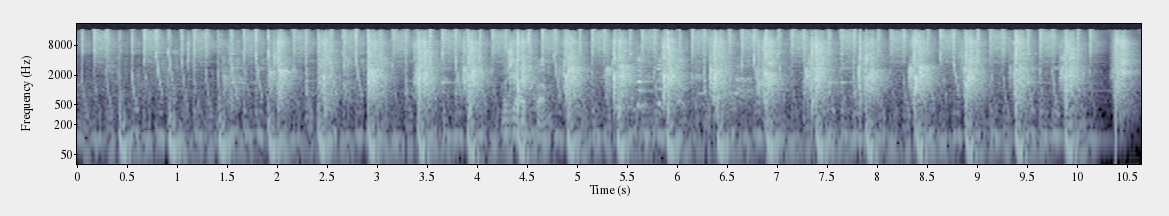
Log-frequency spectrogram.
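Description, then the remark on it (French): Hand claps keep a steady, brisk beat at 120 BPM, a basic tempo for house and techno, about two per second, sharp and evenly spaced over a low sustained hum, while someone speaks briefly. “On commence tranquillement avec 120 BPM, le tempo qu'on pourrait dire basique pour la house et la techno.”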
